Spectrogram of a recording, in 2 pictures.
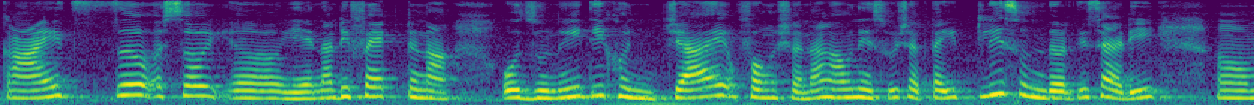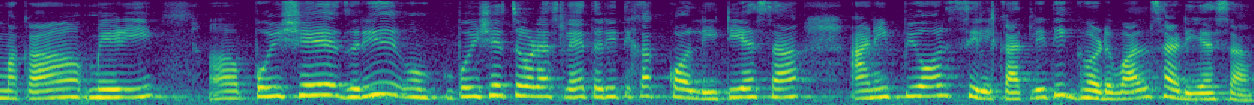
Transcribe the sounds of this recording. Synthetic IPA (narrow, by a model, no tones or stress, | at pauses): kãjt͡s | əsəjenaɖifek̚ʈna | od͡zuniit̪ikʰəɲt͡ɕajfəŋkɕənaɡaunesuːɕək̚t̪ait̪liːsund̪əɾt̪ʰiːsaɽiː | m̤əkameɭiː | pojɕed͡zəɾiːpɔjɕet͡səɽəslajt̪əɾiːt̪ikakʋɔliʈiːəsa | aɽ̃ipjoɾsilkat̪lit̪iɡʱəɽʋalsaɽiːəsa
